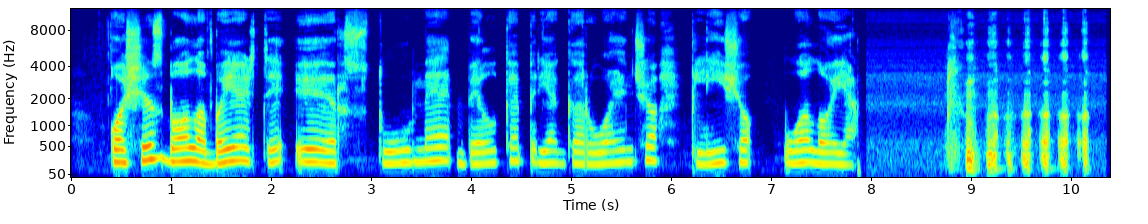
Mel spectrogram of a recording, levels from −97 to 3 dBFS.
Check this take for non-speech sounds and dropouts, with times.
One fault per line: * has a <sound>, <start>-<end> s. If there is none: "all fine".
* has a laugh, 8.7-10.3 s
